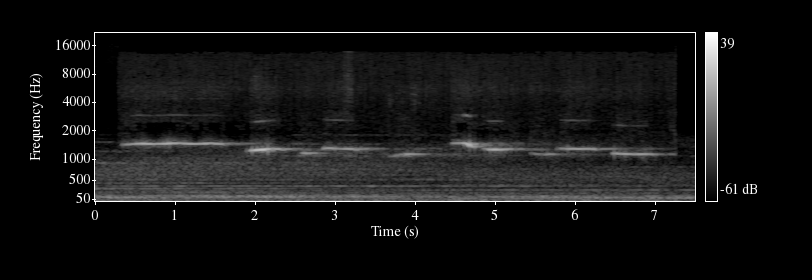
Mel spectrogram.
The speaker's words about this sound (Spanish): El silbador tiene la misma melodía todas las noches. Es alegre.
